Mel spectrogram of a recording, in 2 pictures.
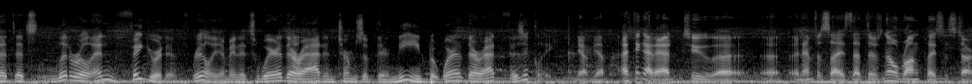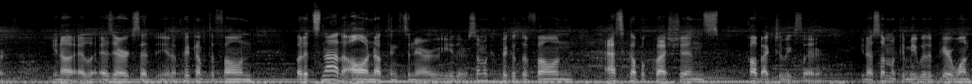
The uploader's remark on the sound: at the Alcoholism and Substance Abuse Providers of New York State (ASAP) Conference in Niagara Falls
